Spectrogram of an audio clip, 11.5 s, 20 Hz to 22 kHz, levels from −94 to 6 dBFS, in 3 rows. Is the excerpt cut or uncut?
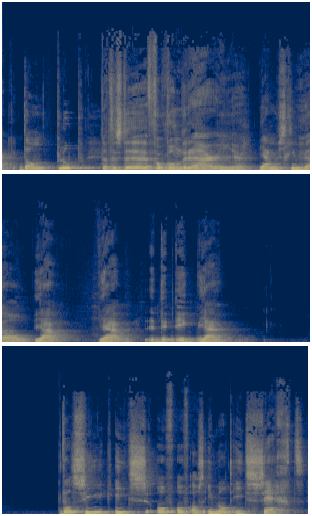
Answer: uncut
